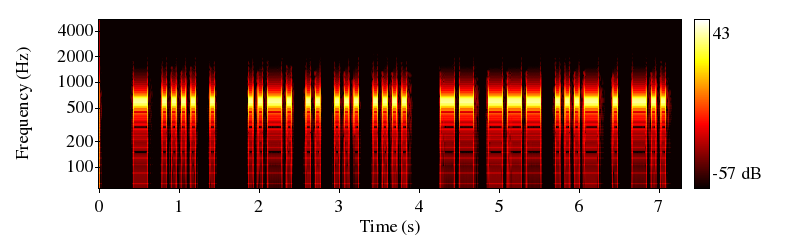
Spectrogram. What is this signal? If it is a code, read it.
Morse code, heard as a keyed tone, about 20 wpm, 600 Hz. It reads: THE FISH MOVED
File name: the old man and the sea / the old man and the sea part 1 20wpm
